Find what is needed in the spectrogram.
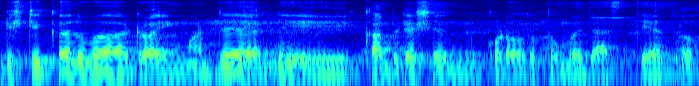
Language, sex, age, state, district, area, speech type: Kannada, male, 18-30, Karnataka, Hassan, rural, spontaneous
